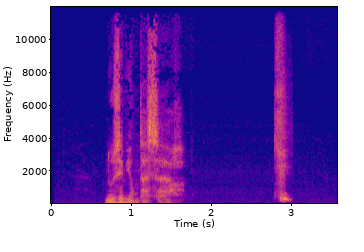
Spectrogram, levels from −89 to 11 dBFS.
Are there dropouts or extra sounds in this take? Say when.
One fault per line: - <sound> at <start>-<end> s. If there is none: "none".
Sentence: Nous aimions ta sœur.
- sneeze at 2.8-3.0 s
